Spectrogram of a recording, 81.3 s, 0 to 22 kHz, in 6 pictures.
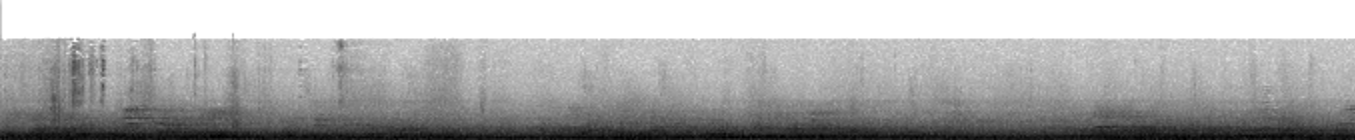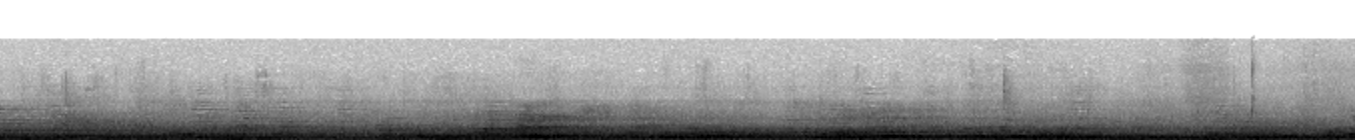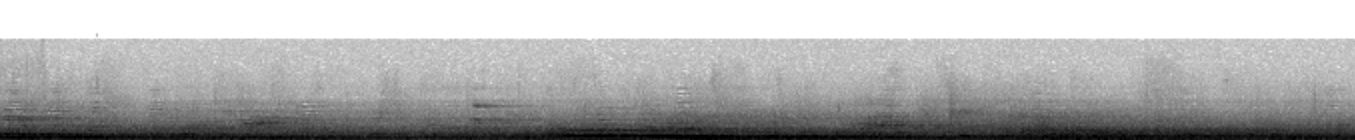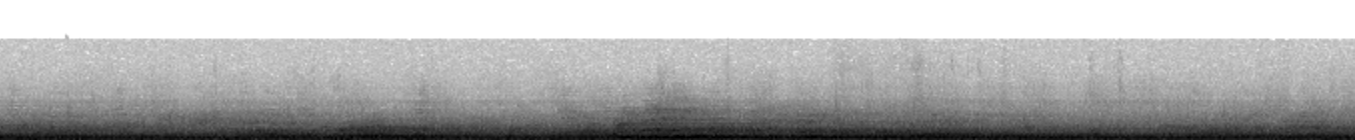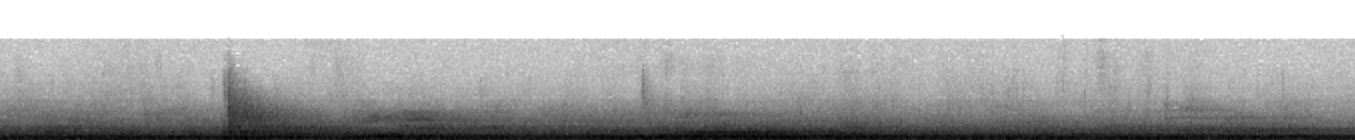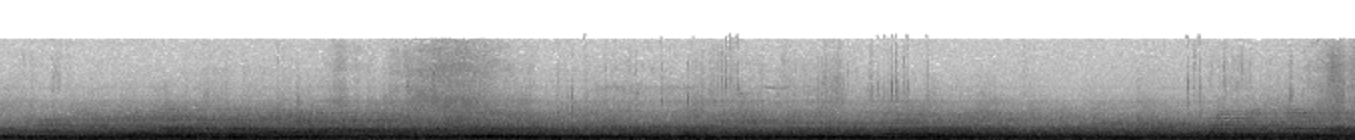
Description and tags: Stereo recording made in the Generator Hall of Tate Modern between exhibitions. The end of the Hall furthest from the entrance was empty, so I ran the recorder for a couple of minutes just to sample the reverberation. Because it is a school holiday in the UK, there were large numbers of children in the gallery, especially on the upper deck bridge about 25m from the recorder, and their voices are higher pitched and their behaviour extrovert. The space is large, so the echoes give a lot of atmosphere.
Recorded on Zoom H2. Transferred to Audacity and high pass filter with breakpoint of 180Hz used (12dB/octave) to remove the hum that is prevalent at this site. +6dB of amplification used, so peaks at -18dBfs.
